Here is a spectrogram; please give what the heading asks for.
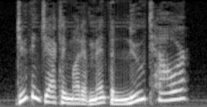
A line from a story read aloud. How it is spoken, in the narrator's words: Joe exclaimed suddenly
